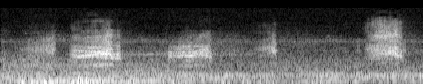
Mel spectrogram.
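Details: North American Caspian Terns resting on a northern USA beach during spring migration, one bringing a fish to a potential mate; three loud, harsh, raspy calls spaced about a second or more apart over steady low surf-like rumble.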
